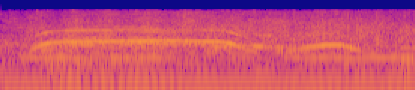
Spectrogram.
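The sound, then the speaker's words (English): An audience claps and cheers in a steady wash of noise, with a long rising-and-falling whoop riding over it and a shorter shout near the end. “And there are churches that, man, when you mention offering, they start clapping and shouting and celebrating.”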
